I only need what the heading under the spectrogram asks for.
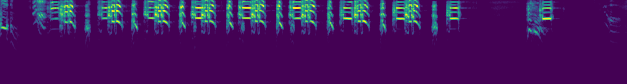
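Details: Desi teetar, a grey francolin, in jungle during partridge hunting: a loud, fast run of harsh squawking notes in close pairs, slowing and fading after four seconds, followed by one last call.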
